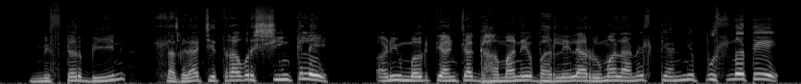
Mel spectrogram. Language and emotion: Marathi, disgusted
